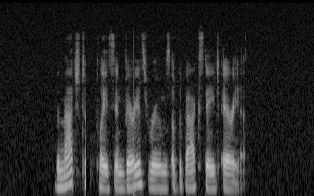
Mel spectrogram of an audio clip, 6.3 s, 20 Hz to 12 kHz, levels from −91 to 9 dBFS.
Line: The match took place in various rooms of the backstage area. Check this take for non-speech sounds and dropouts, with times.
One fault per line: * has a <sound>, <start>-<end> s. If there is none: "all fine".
* has a dropout, 1.7-1.8 s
